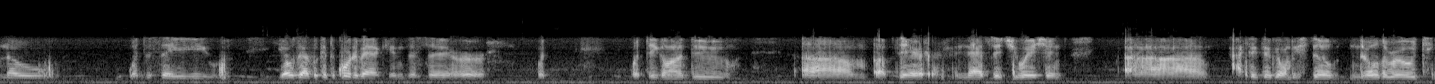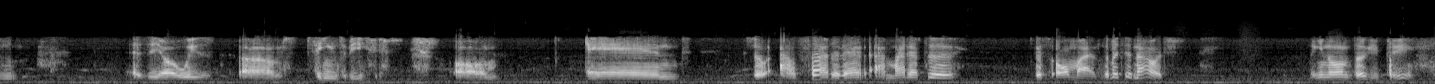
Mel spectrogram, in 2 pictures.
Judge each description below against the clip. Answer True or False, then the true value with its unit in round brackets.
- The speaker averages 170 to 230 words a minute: False (140 wpm)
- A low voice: True (90 Hz)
